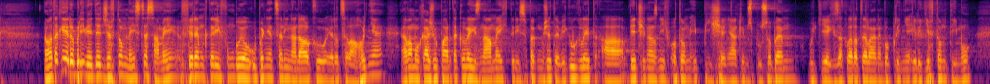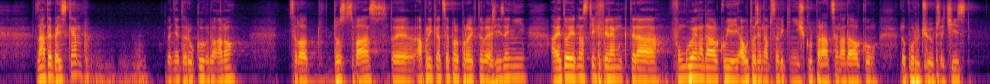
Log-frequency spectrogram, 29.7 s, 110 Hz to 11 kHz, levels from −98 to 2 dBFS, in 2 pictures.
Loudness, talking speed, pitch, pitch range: -17 LUFS, 180 wpm, 130 Hz, 120-140 Hz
